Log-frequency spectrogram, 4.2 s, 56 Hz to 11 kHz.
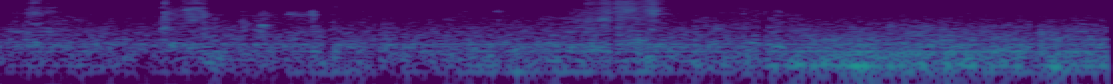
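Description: Near silence, with a few faint, brief rustles of paper record sleeves as 45 rpm singles are handled.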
